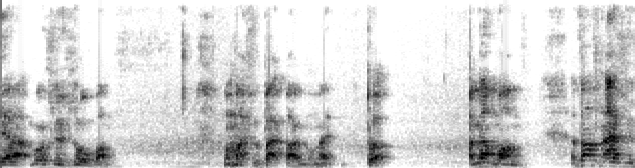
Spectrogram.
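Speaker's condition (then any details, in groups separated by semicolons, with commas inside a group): Tongue cancer; half tongue removed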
